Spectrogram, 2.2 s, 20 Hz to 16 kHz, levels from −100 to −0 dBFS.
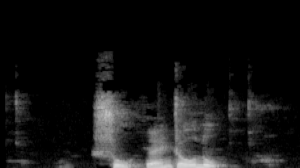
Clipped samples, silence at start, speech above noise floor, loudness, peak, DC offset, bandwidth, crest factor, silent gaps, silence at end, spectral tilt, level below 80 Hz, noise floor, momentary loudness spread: under 0.1%; 0.7 s; 46 dB; -22 LUFS; -8 dBFS; under 0.1%; 7.6 kHz; 16 dB; none; 0.6 s; -6 dB/octave; -64 dBFS; -67 dBFS; 11 LU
